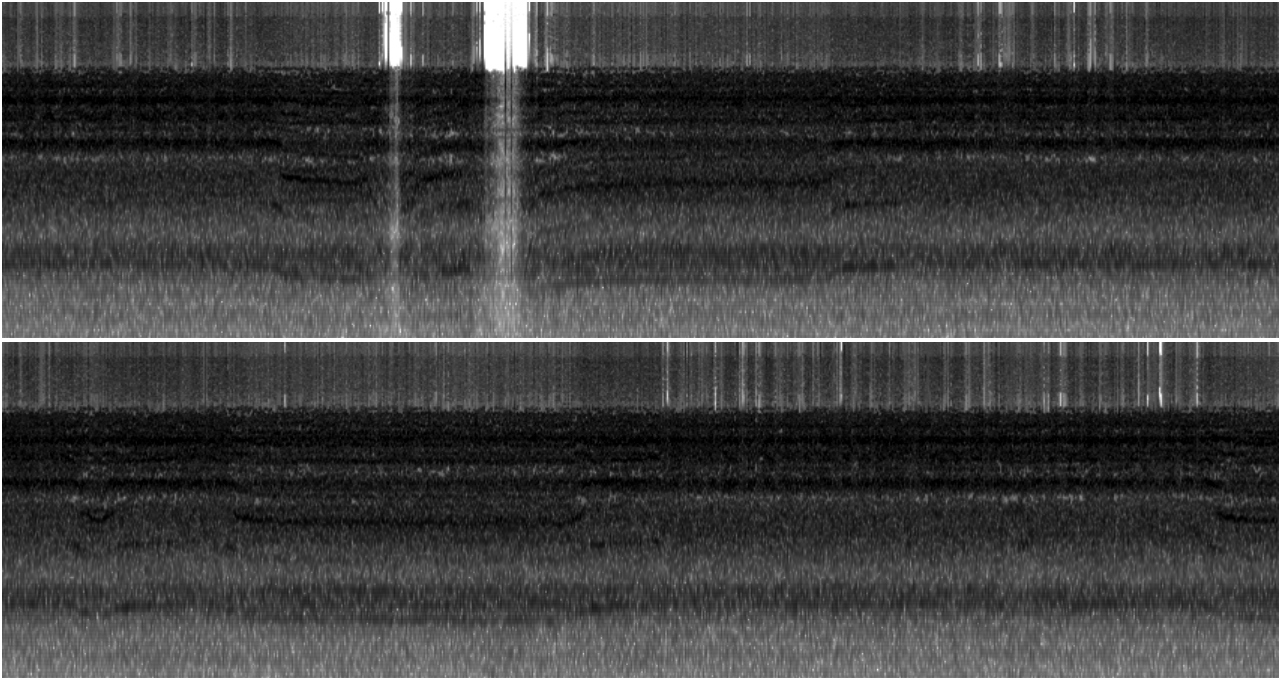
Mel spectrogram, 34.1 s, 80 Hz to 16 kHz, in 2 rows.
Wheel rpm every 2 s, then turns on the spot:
230, 230, 160, 130, 210, 220, 230, 230, 230, 230, 210, 210, 230, 230, 230, 230, 220.
none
